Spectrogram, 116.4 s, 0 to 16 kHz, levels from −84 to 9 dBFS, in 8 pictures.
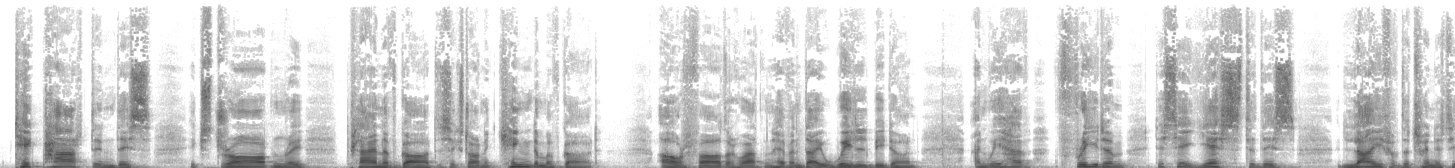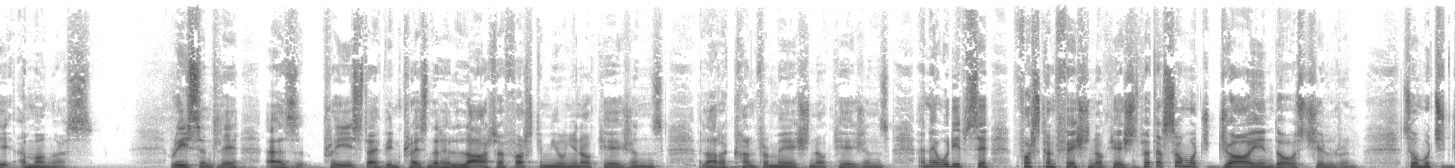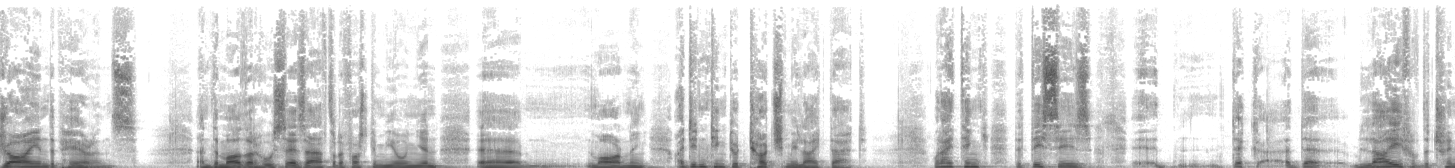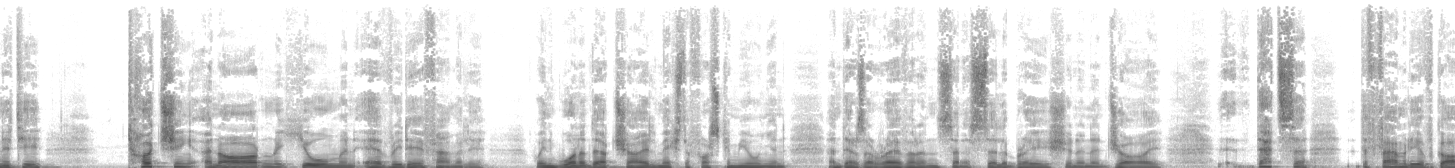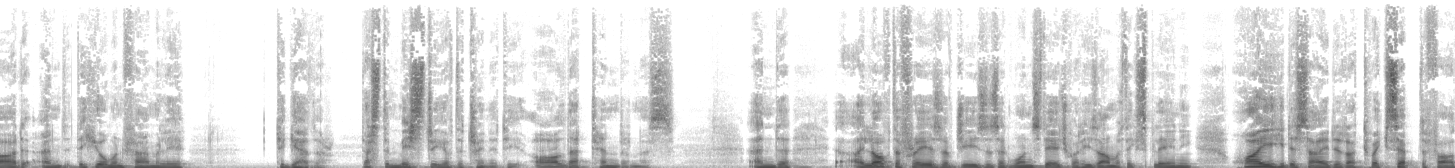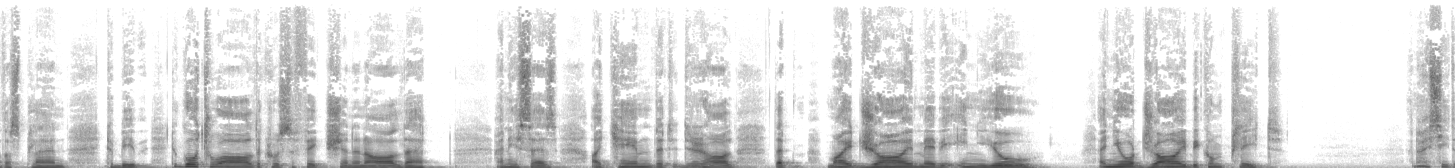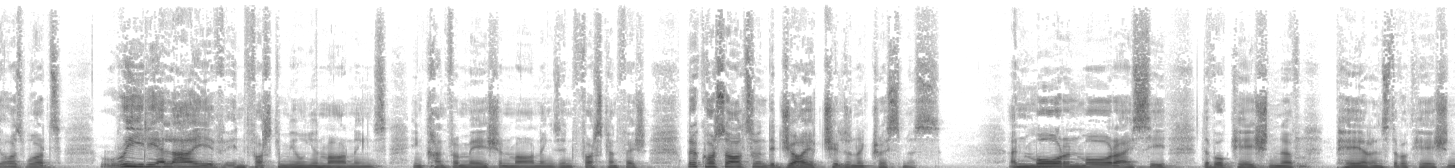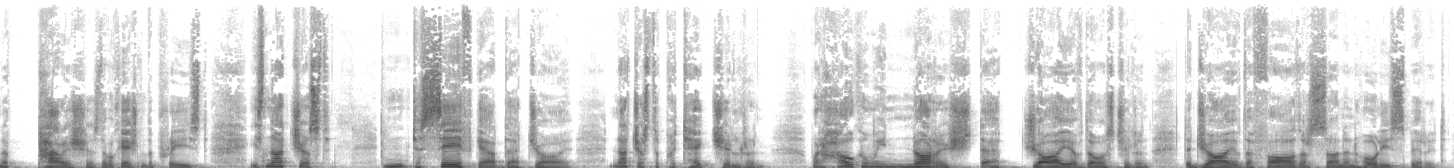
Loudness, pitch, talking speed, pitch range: -24 LUFS, 130 Hz, 150 wpm, 115-145 Hz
